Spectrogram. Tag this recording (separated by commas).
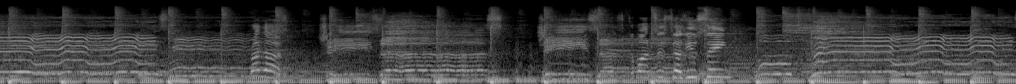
Music, Speech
